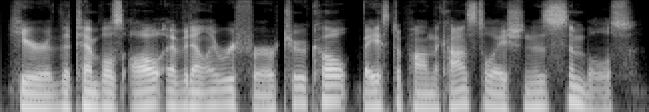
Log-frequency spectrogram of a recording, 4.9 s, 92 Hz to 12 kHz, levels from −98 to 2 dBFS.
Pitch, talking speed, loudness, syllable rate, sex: 110 Hz, 185 wpm, -20 LUFS, 5.8 syllables/s, male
